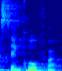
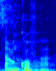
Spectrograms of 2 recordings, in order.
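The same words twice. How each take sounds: First: The word is said with an American pronunciation. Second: The word is said with a Ghanaian pronunciation. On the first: The speaker calls it wrong. "It's not Sankofa" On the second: The speaker calls it right. "it's Sankofa"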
